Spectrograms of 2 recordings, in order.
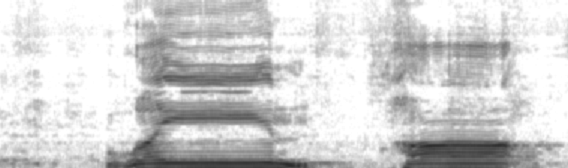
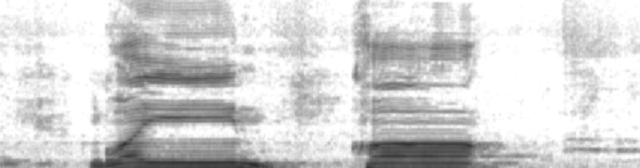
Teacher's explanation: তিন নাম্বার মাখরাজ হলকের শেষ হইতে গাইন খ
